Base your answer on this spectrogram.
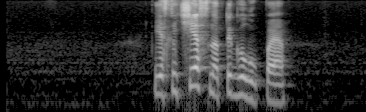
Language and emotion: Russian, angry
